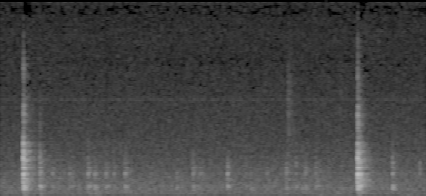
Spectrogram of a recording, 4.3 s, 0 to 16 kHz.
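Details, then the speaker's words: 2021 Epiphone 335 fret check: two sharp clicks a few seconds apart with faint taps as a fret rocker tips on high frets, mainly on the treble side; uneven frets. "okay so there's a few spots that have some rocking"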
